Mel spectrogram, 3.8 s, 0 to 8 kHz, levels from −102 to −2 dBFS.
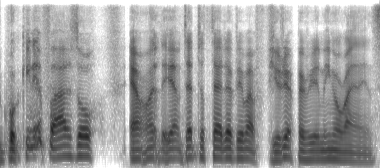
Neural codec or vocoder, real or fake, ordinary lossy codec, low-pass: codec, 16 kHz in and 24 kHz out, 0.4 kbps, LongCat-Audio-Codec, four codebook decoder; fake; none; 7.2 kHz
